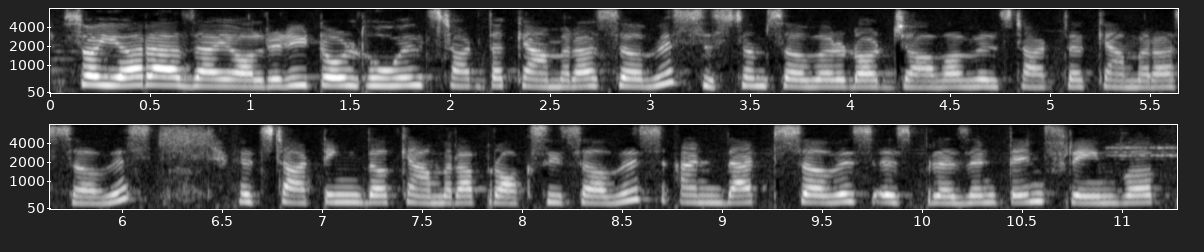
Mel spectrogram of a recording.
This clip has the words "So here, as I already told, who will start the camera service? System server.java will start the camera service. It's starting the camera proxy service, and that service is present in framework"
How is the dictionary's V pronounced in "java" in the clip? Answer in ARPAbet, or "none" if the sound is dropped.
V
